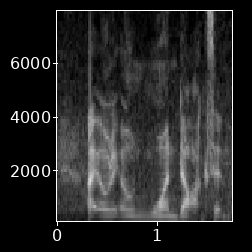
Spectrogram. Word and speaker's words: Dachshund: the history it's pronounced dachshund it's a German word uh dachshunds were I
